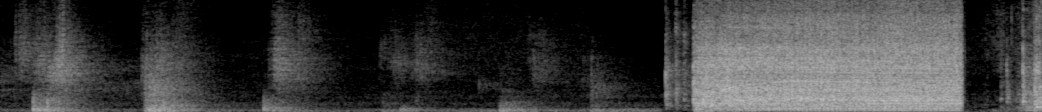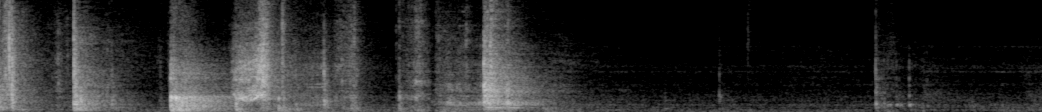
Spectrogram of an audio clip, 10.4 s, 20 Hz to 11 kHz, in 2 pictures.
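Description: Ninja Professional 1500-watt countertop blender running in one short burst of about a second and a half that cuts off suddenly. Short knocks and clatter of the blending cup being handled come before and after it.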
